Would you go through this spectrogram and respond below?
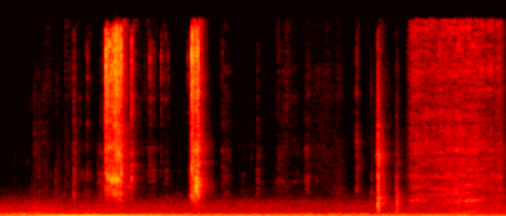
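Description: Knife drawn along a ruler through leather for a skull and basket weave wallet, a few soft rasping scrapes and brief crisp strokes close by over a low steady hum, no talking.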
